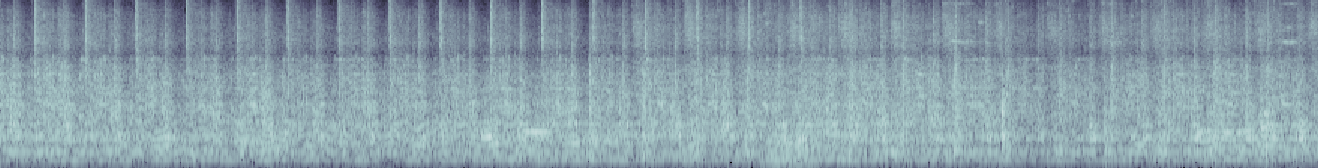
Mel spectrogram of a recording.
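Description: An old cast-iron taffy cutting-and-wrapping machine running, its gears and cutters clattering in a steady rhythm of about three clicks a second as taffy is cut into pieces and wrapped in paper.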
